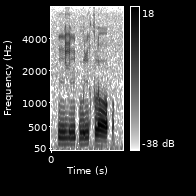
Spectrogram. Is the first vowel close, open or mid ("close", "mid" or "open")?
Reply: close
